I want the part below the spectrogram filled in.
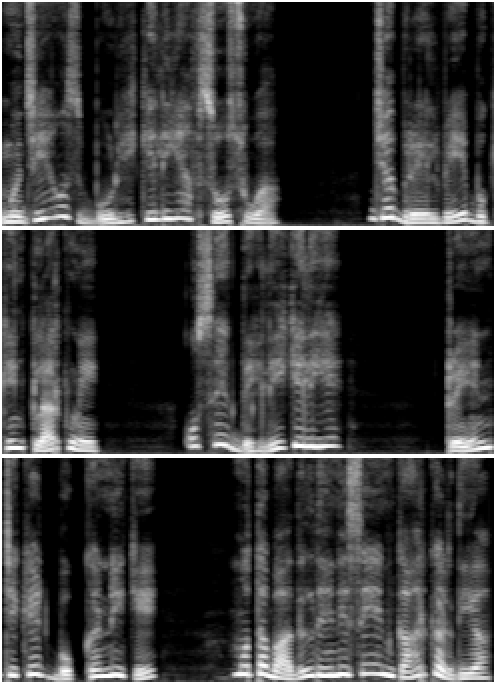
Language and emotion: Urdu, sad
